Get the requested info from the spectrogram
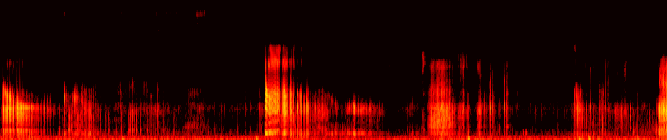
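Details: After eating nothing all day, repeated low gurgling and rumbling bursts from the belly; stomach began to hurt by the end; hunger-related borborygmi.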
